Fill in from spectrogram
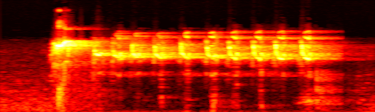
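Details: Grey-cheeked bulbul (cucak jenggot) in full song, used to tutor other cage birds: a sharp opening note runs into a three-second trill of about a dozen slurred, bouncing pulses.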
